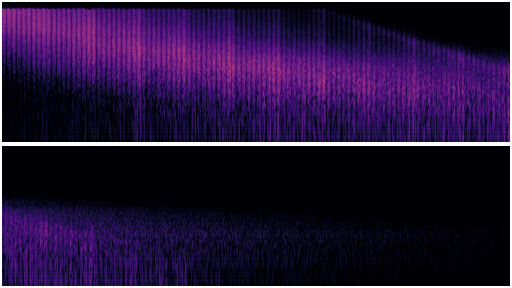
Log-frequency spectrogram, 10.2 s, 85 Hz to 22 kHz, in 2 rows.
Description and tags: Lunar Downlifter FX 2
downlifter, fx, lunar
